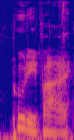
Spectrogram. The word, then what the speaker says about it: PewDiePie: I had no idea how to pronounce PewDiePie.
